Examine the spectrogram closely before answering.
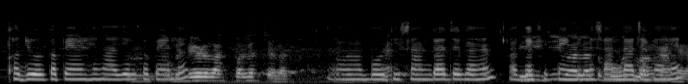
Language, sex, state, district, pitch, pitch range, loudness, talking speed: Hindi, female, Chhattisgarh, Balrampur, 235 Hz, 225-240 Hz, -32 LUFS, 190 wpm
